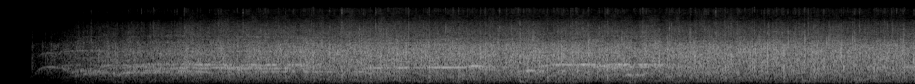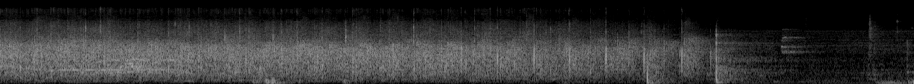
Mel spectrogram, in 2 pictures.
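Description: Live audience applauding and cheering, with scattered whoops over the clapping. It swells in over the first couple of seconds, holds steady, and dies away about sixteen seconds in.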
